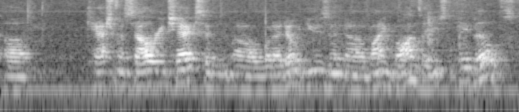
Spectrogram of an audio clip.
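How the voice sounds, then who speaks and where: An actor playing a hesitant, slightly defensive husband in an old-style radio mystery. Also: male voice, medium pitch, moderate pace, lightly acted. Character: hesitant, soothing husband roused at night. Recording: roomy, distant stage recording, faint noise.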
